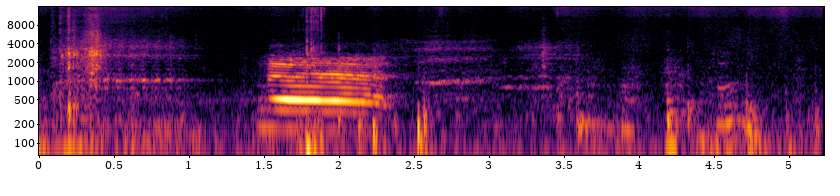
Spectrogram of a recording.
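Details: A single sheep at Ewetopia Farms waiting for its feed gives one clear, steady, harmonic bleat lasting under a second, followed by faint knocks and farmyard sounds.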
